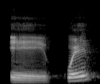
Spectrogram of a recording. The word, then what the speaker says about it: ekwe: It sounds ekwe, ekwe, ekwe. That is agree. Obrona okwe, if you agree. O ekwe. Obrona ha ekwe, ekwe. Low, high.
